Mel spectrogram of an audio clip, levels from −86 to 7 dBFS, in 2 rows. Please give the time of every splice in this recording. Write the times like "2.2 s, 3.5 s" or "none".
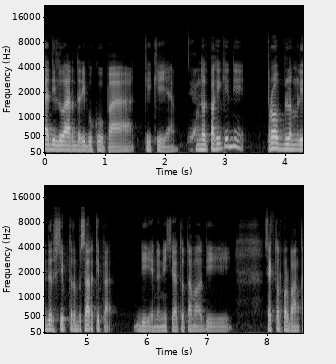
none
